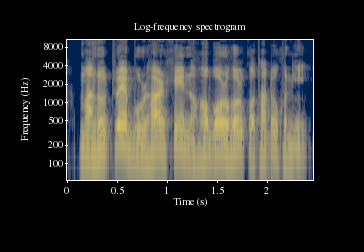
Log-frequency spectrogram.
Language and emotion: Assamese, neutral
